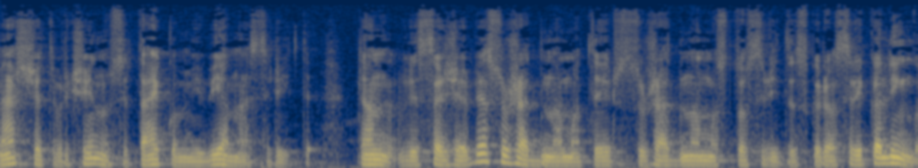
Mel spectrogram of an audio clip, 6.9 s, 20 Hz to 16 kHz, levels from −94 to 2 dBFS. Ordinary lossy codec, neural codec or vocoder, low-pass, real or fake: MP3, 64 kbps; none; 14.4 kHz; real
